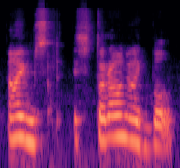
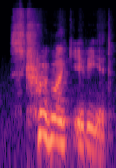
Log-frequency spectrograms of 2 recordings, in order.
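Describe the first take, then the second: First: Put-on Russian accent. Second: Said in the usual way. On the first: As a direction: play a tough Russian strongman in a Russian accent. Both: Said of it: "worst Russian accent ever".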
